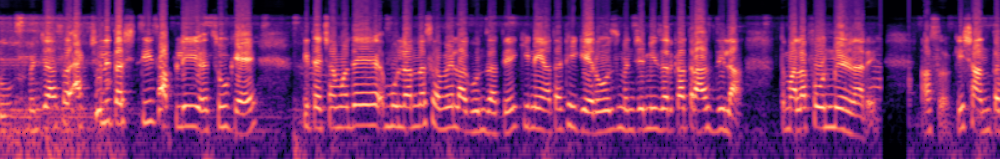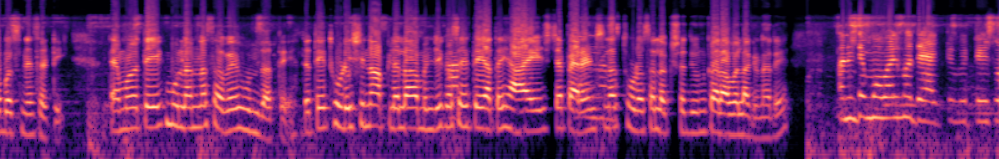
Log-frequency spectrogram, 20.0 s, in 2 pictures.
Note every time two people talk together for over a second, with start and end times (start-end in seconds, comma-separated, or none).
none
